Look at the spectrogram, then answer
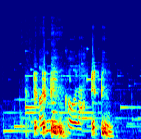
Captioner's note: iPhone Ring Tone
